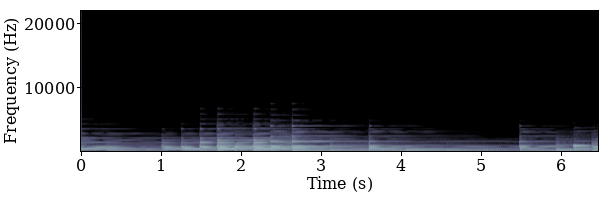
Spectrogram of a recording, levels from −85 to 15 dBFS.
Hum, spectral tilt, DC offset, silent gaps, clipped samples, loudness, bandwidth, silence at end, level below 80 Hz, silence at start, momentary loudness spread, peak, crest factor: none; -5.5 dB/octave; under 0.1%; none; under 0.1%; -25 LUFS; 5.2 kHz; 0 s; -46 dBFS; 0 s; 14 LU; -8 dBFS; 16 dB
